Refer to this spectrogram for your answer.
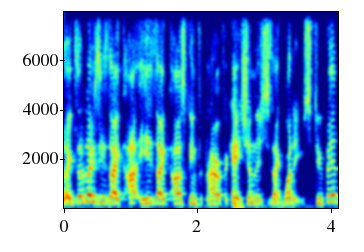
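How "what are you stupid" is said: short, snapping, snappy clipped delivery. Retelling how she answered the director's question: imitating someone snapping. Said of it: "she kinda snaps at him".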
